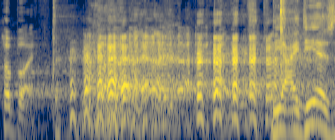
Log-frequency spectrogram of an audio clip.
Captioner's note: team laughing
